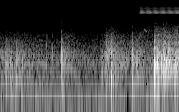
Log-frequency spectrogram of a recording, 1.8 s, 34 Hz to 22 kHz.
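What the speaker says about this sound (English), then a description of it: "gunfire can be heard about 100 meters from the hotel we're staying in" Gunfire at night under curfew in Nepalganj, Nepal, about 100 meters away: a few sharp, distant cracks spaced apart, faint against a quiet background.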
